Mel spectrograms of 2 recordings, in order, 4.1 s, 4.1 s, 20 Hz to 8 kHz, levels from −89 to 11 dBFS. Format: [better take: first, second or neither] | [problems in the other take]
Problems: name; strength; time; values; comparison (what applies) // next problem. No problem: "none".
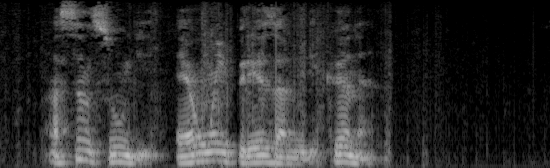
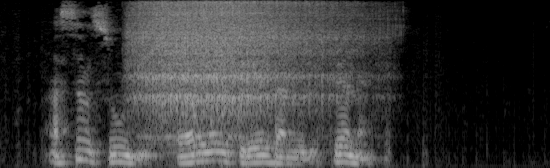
first | background sound (Engine starting); 3 dB above the speech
